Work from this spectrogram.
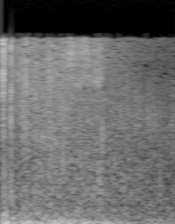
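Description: An Incendio fire spell cast in Hogwarts Legacy, a loud close blast with a heavy booming onset that rumbles and fades over about a second.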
